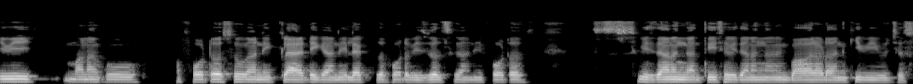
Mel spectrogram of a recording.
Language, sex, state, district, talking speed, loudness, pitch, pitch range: Telugu, male, Telangana, Karimnagar, 105 wpm, -17 LUFS, 110 Hz, 110-115 Hz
